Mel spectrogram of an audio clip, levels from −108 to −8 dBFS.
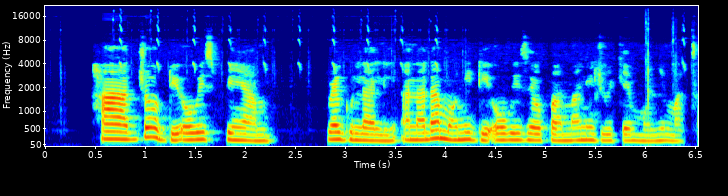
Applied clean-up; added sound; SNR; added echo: neural mask model RNNoise.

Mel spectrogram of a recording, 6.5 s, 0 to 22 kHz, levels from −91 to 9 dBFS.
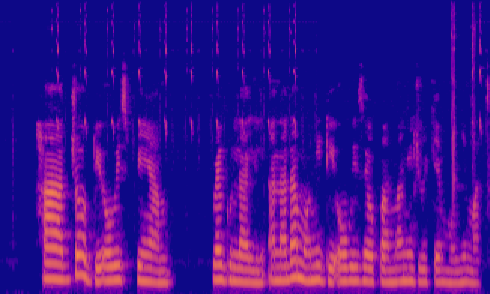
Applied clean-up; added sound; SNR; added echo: none; Mechanisms; 19 dB; none.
